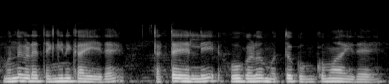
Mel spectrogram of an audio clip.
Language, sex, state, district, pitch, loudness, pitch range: Kannada, male, Karnataka, Bangalore, 135 Hz, -17 LUFS, 130-145 Hz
